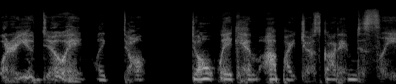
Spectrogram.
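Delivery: yelling, but in a whisper. Retelling telling her partner not to wake the baby: retelling a hushed yell. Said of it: "hush yelling at him".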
